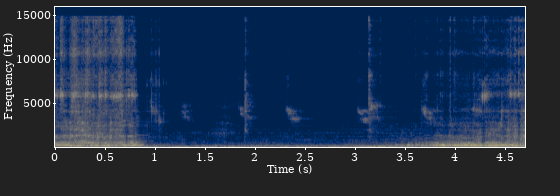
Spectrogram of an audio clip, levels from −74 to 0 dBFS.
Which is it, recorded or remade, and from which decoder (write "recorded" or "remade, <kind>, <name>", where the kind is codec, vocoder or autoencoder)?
remade, codec, SNAC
